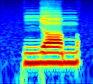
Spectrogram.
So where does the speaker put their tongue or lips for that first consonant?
palate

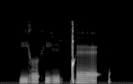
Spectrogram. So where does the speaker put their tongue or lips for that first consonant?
palate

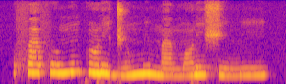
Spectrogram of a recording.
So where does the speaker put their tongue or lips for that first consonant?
lips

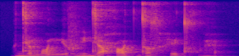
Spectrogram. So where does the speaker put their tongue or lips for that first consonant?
tongue tip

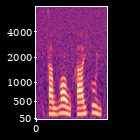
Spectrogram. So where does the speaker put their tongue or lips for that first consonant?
velum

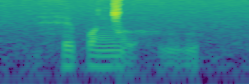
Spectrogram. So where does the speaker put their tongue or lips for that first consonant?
throat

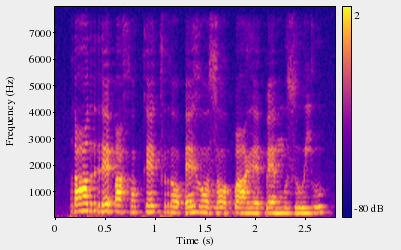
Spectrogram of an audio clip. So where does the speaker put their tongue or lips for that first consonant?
tongue tip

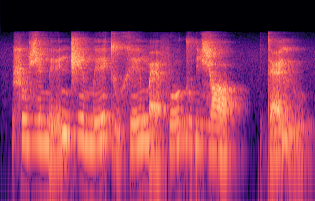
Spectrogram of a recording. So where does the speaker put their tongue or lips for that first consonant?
retroflex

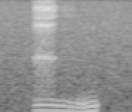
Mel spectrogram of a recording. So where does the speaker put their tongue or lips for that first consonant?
velum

